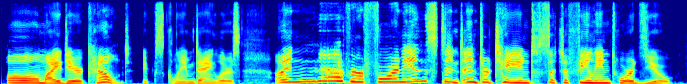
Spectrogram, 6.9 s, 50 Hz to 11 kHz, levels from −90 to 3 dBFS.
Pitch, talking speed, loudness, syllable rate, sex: 300 Hz, 150 wpm, -15 LUFS, 4.9 syllables/s, female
